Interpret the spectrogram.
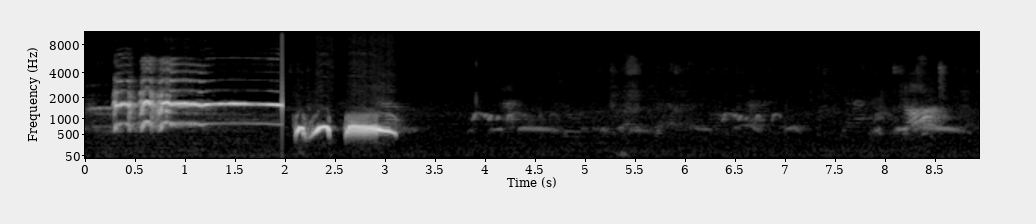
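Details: Decoy call of a spotted dove, meant to stir other doves to call: a long level harmonic note, then two quick throaty coos, followed by near silence with faint scattered sounds and a brief late murmur.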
